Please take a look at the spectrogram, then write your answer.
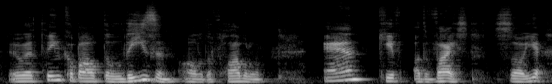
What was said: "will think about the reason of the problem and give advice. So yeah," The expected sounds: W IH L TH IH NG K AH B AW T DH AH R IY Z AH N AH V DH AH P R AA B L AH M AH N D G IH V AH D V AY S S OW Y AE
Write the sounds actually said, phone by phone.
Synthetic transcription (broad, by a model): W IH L TH IH NG K AH B AW T DH AH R IY Z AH N AH V DH AH P R AA B L AH M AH N G IH V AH D V AY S S OW Y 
